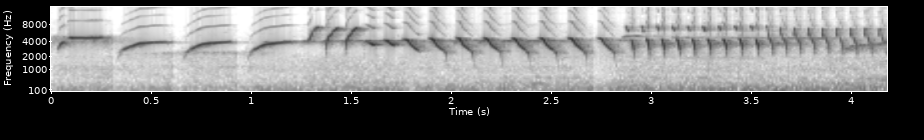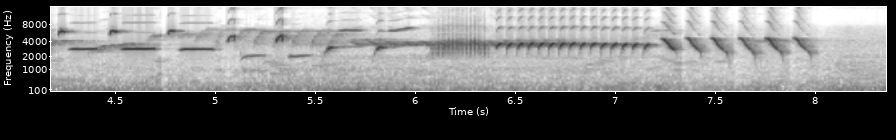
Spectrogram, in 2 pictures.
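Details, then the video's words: Training song from five canaries, packed with varied tours: quick downward-sweeping chips, rattling trills, pure whistles and a buzzy phrase, switching every second or so without pause. "5 canary birds singing / best training song"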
